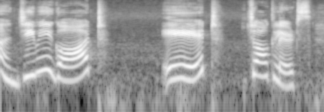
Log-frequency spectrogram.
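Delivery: very slow, word by word; slow read-aloud. Shown as a demonstration. Teacher reading the example sentence, very slowly. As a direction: drag out each word for the class. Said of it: "क्या लिखा है ये".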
